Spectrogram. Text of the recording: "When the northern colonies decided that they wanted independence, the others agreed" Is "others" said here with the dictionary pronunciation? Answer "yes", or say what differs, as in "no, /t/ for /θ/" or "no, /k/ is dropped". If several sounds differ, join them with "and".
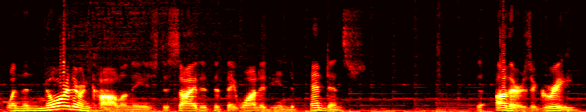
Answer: yes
